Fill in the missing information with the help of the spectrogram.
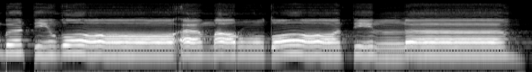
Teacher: huruf ba yang disukunkan di tengah-tengah bacaan atau kalimat disebut dengan qalqala sughra, memantul kecil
